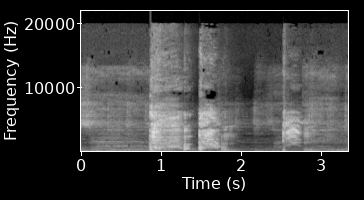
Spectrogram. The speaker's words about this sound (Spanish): Sí, hay que toser, claro. Antes de encender un cigarrillo hay que toser para poder fumarlo.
